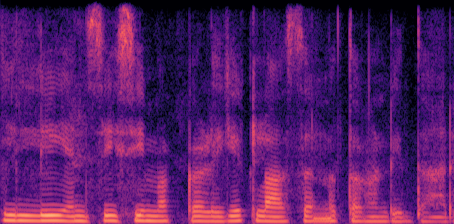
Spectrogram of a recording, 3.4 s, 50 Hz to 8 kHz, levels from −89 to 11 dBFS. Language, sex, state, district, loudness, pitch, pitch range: Kannada, female, Karnataka, Koppal, -17 LUFS, 170 Hz, 160-185 Hz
